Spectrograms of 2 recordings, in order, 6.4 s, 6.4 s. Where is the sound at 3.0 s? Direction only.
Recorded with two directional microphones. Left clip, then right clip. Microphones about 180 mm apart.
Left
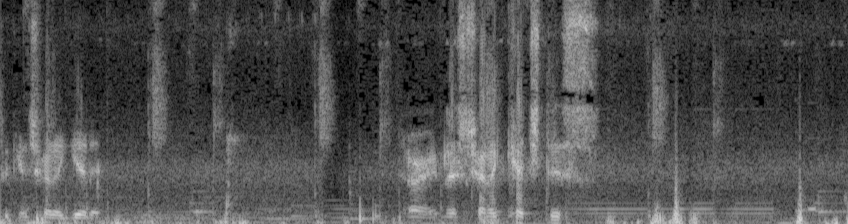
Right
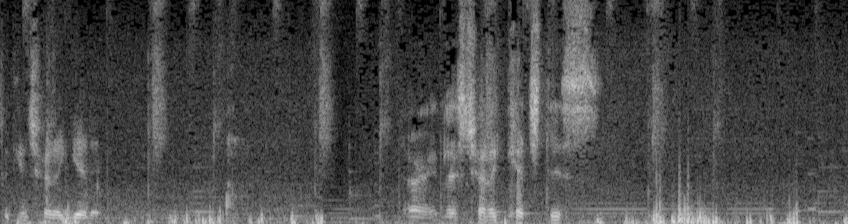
10° right (ahead or behind).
